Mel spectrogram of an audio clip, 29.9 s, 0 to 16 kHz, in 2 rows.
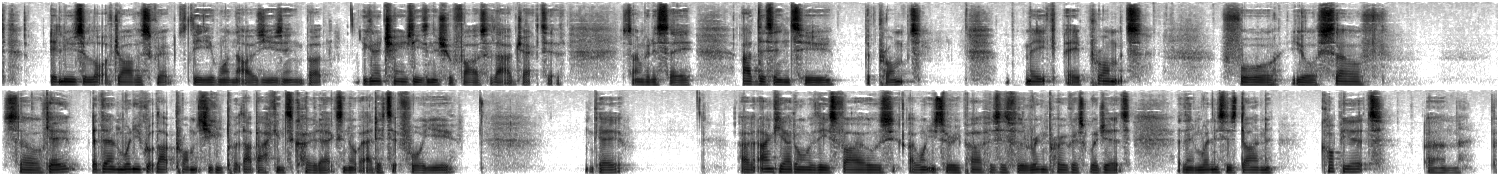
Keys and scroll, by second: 7.5 super+Tab, 10.4-13.2 typing, 13.8 alt+BackSpace, 15.4 Return, 29.1 super+Tab.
